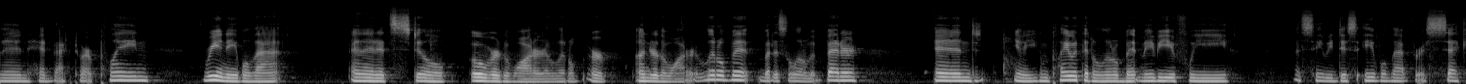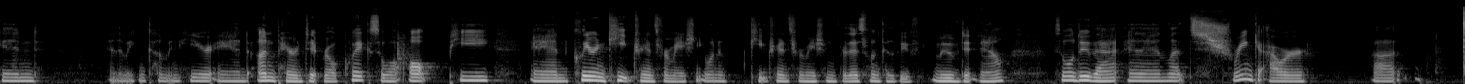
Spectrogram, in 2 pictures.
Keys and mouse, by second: 1.9 click, 2.7-3.5 middle drag, 4.2 space, 5.5-6.1 shift+middle drag, 9.9 space, 10.2 shift+middle click, 13.0 click, 13.9-14.2 middle drag, 14.4 shift+middle drag, 15.1 middle click, 17.4 click, 18.6 alt+p, 28.9 s.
